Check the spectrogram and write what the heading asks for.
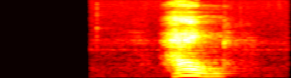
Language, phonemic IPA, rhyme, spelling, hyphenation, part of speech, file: Dutch, /ɦɛi̯n/, -ɛi̯n, Hein, Hein, proper noun, Nl-Hein.ogg
- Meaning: a male given name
